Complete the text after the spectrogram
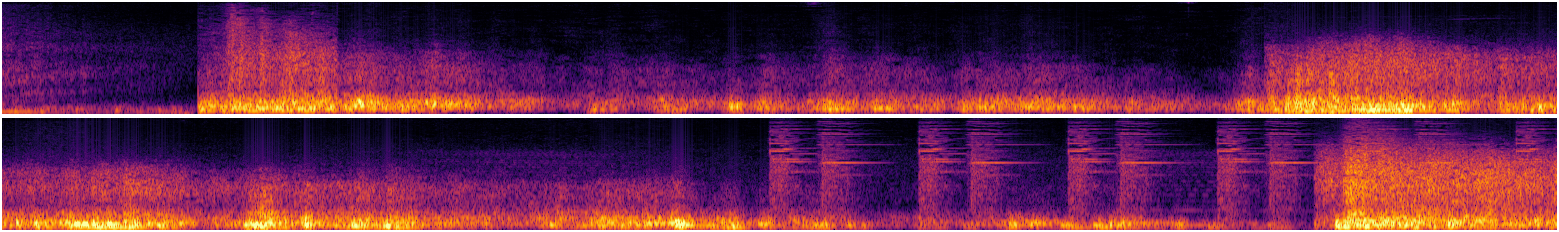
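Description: Ship guns fire in loud booming salvos.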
